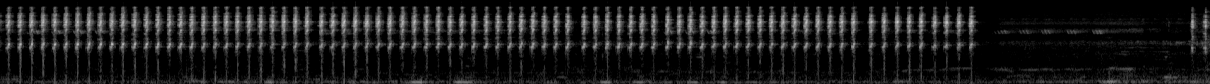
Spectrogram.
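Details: A belalang kecek grasshopper, recorded as a real master track for songbirds to learn, keeps up a long rapid chain of dry, scratchy clicks for nearly ten seconds, stops briefly amid faint background noise, then resumes.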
